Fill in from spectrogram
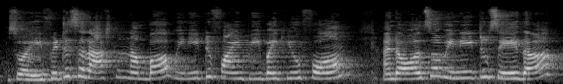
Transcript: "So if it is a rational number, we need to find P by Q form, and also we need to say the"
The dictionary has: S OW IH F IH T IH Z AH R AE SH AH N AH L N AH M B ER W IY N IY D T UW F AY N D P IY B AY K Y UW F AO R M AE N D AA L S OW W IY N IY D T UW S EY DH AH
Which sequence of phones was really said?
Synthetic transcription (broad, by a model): S OW IH F IH T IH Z AH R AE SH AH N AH L N AH M B ER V IY N IY D T UW F AY N D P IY B AY K Y UW F AO R M AE N D AA L S OW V IY N IY D T UW S EY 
